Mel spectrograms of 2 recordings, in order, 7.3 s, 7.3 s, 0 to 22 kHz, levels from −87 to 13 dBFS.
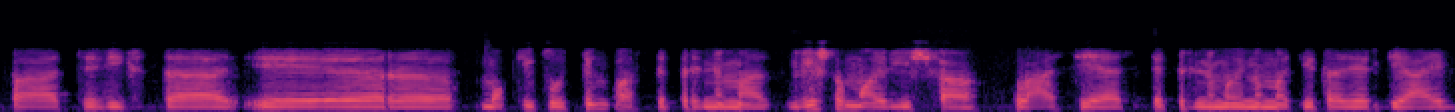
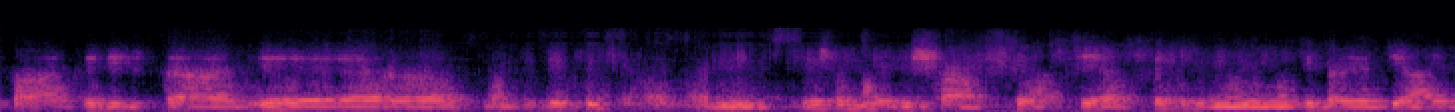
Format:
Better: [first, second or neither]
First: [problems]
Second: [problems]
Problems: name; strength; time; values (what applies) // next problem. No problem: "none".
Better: first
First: none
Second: noise reduction (neural separator model SepFormer DNS4)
